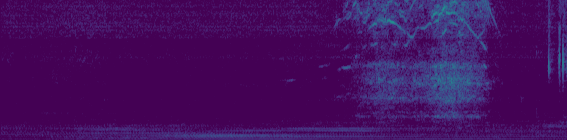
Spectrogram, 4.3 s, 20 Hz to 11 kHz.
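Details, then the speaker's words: New Aliencell X1 40 W laser engraver during first setup: the head vibrates rapidly back and forth at varying frequencies, shaking the table, with humming tones rising into a deeper roar like a revving sports car; normal calibration vibration sweep. "Like it's vibrating the whole table. So, it's it's it's calibrating kind of like what you know. Oh, there it goes. Yeah, you can hear it."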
